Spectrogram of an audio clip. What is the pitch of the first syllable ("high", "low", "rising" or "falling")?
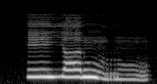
high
